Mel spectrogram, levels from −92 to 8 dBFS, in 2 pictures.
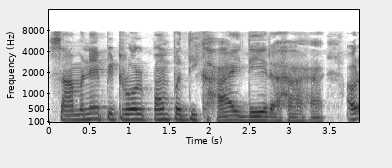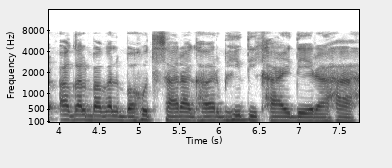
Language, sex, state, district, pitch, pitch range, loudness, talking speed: Hindi, male, Jharkhand, Palamu, 135 Hz, 125-155 Hz, -16 LUFS, 130 wpm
